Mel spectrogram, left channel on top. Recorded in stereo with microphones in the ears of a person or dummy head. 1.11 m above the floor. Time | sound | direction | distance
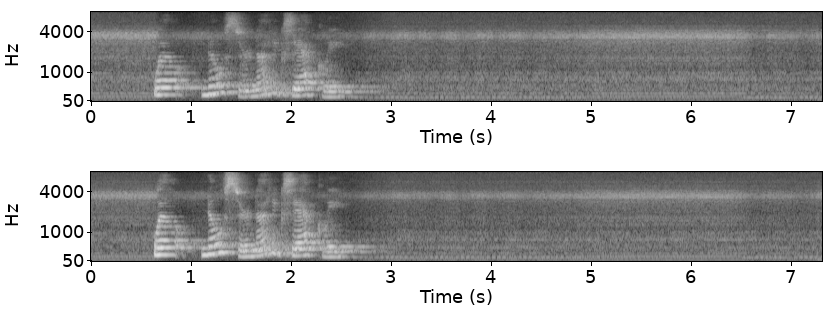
0.6 | a woman speaking | 40° right (ahead or behind) | 0.9 m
